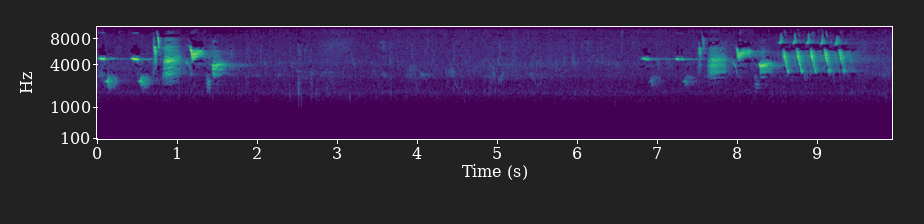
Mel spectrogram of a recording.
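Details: Two songs from a song sparrow. The first is a short run of bright notes and slurred phrases. After a pause, a fuller version ends in a rapid trill of five or six crisp repeated notes.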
